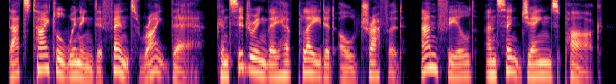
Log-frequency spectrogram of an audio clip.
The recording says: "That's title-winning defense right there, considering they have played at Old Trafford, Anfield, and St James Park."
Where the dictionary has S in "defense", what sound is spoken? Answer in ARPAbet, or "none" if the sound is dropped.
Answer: S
